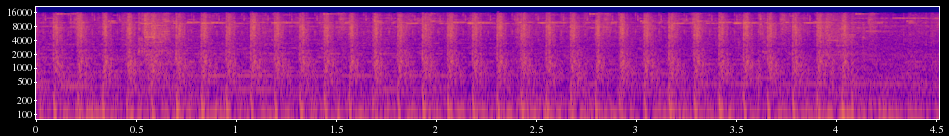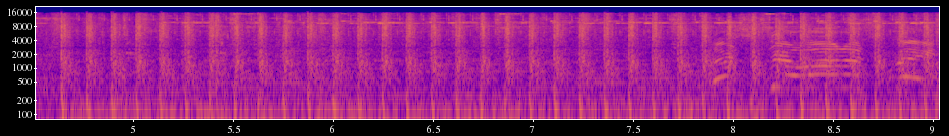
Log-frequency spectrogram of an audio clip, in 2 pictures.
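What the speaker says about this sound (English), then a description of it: "They're mounted MGs on each side of the barge!" Heavy mounted machine guns fire nonstop from a barge in Call of Duty: Black Ops 2, a dense rattling stream with one short gap halfway through, loud and close, under occasional shouting.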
